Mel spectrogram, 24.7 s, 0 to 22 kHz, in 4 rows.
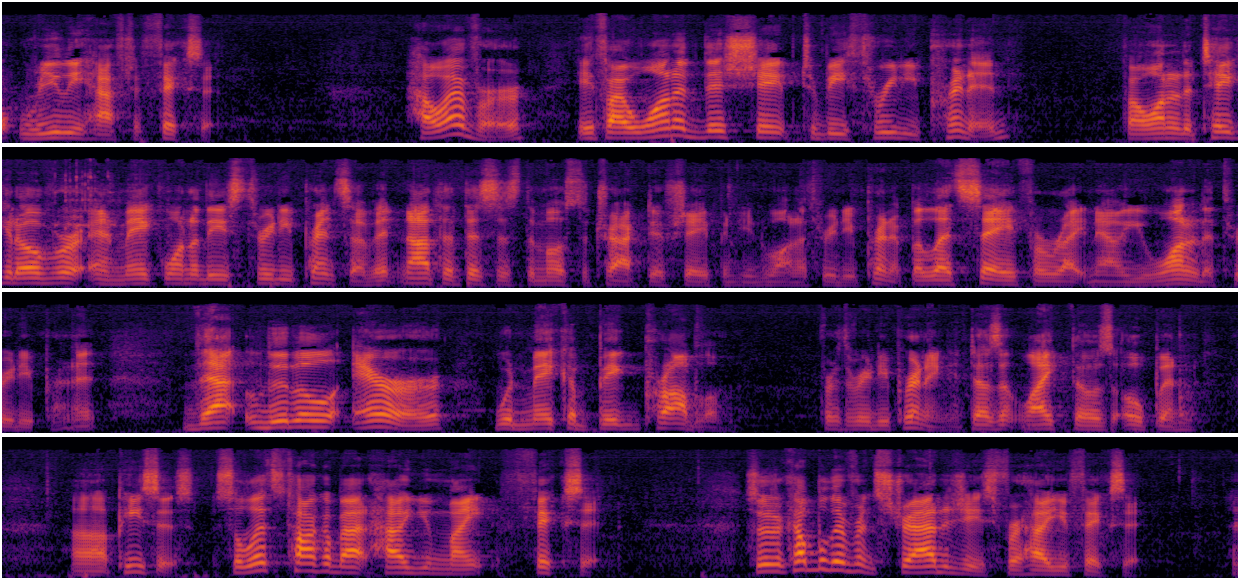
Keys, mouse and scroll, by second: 20.2-21.2 scroll, 21.2 scroll, 23.1 right click, 23.5 scroll.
